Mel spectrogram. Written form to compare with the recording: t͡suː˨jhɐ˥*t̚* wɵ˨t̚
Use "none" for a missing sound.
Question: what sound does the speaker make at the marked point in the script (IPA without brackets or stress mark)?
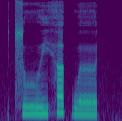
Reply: k̚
